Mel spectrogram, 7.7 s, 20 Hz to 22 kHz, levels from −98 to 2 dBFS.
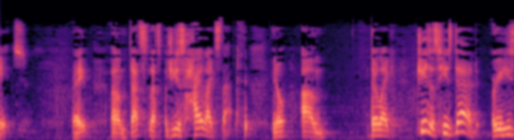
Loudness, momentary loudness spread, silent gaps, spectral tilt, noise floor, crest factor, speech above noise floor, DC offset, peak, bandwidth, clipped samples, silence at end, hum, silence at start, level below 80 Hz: -21 LUFS; 12 LU; none; -2.5 dB/octave; -55 dBFS; 22 dB; 35 dB; under 0.1%; 0 dBFS; 13 kHz; under 0.1%; 0 s; none; 0 s; -64 dBFS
